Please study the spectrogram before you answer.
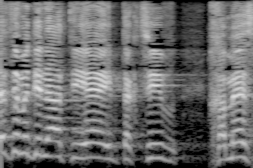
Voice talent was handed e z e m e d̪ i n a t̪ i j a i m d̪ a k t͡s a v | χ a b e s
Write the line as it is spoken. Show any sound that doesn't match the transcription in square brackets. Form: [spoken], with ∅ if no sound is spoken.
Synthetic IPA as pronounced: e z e m e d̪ i n a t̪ i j [e] i m [t̪] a k t͡s [i] v | χ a [m] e s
